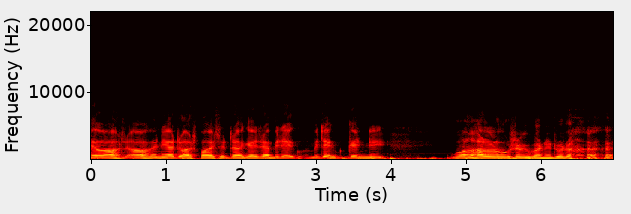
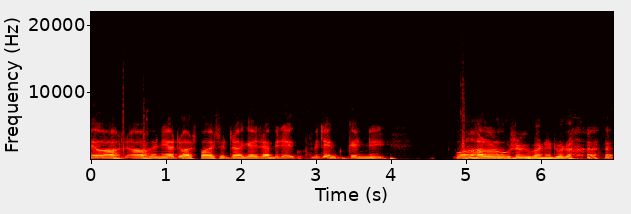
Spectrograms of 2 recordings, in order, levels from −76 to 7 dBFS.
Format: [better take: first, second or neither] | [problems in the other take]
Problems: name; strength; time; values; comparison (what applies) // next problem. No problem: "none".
first | noise reduction (neural mask model RNNoise)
